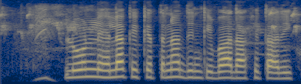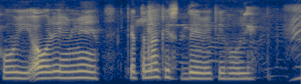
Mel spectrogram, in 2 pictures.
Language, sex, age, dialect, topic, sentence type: Bhojpuri, female, 25-30, Western, banking, question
